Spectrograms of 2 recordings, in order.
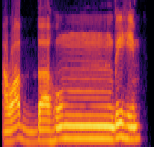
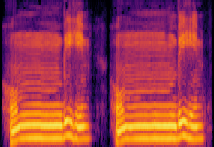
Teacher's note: یعنی میم پر تھوڑا سا رک کر پڑھنا ہے، ہم بہم، ہم بہم۔ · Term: اخفاء شفوی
